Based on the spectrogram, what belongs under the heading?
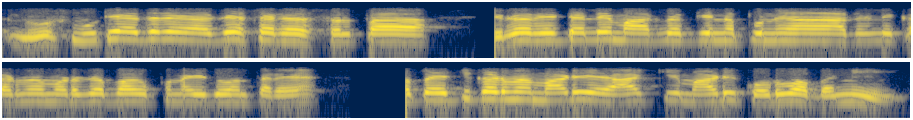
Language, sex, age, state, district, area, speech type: Kannada, male, 60+, Karnataka, Kodagu, rural, conversation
